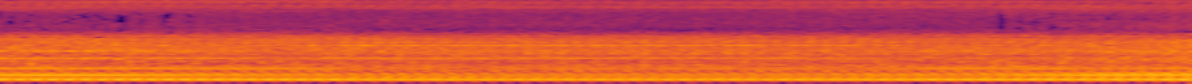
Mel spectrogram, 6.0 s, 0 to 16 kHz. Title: rb26dett strange noise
